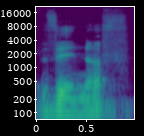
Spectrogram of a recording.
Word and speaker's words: Villeneuve: Und zwar ist das Dune von Denis Villeneuve oder Denis Villeneuve, je nachdem, wie französisch man ihn ausspricht. – Genau, ich glaube, er ist sogar Franzose, also mhm. – Denis Villeneuve würde er ausgesprochen werden. Ähm, ja, Dune oder Dune, da gibt es interessanterweise diese zwei unterschiedlichen Aussprachen, äh, also Aussprachen des Filmtitels.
